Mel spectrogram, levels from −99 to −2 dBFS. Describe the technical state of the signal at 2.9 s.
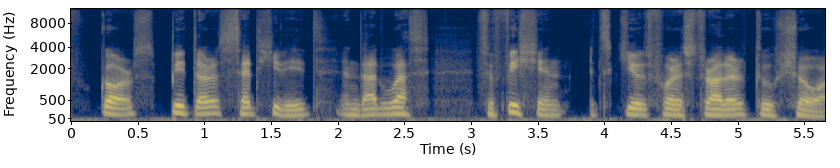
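At 2.9 s the speech signal is intact, with no audible fault at that point.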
